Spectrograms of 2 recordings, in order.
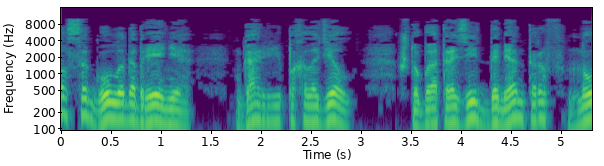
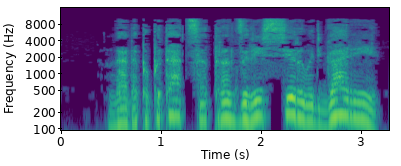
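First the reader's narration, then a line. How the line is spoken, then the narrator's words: Whisper. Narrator (Russian): шепнула Гермиона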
